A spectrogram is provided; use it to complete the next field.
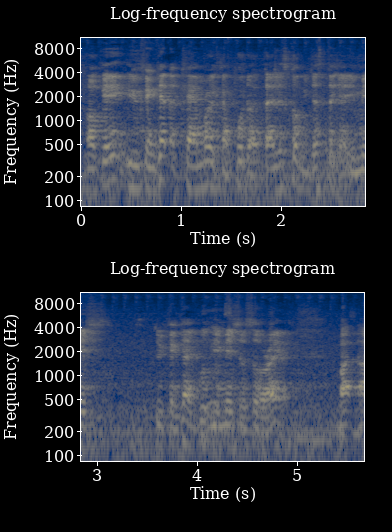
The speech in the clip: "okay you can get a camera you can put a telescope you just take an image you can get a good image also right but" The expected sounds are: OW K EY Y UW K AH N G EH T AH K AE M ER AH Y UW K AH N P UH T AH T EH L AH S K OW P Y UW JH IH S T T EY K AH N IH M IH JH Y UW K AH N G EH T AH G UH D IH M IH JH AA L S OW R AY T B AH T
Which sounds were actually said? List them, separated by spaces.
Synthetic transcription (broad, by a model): OW K EY Y UW K AH N G EH T AH K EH M ER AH Y UW K AH N P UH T AH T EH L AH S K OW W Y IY JH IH S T T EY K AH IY M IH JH Y UW K AH N G EH T AH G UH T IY M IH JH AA S OW R AY T B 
